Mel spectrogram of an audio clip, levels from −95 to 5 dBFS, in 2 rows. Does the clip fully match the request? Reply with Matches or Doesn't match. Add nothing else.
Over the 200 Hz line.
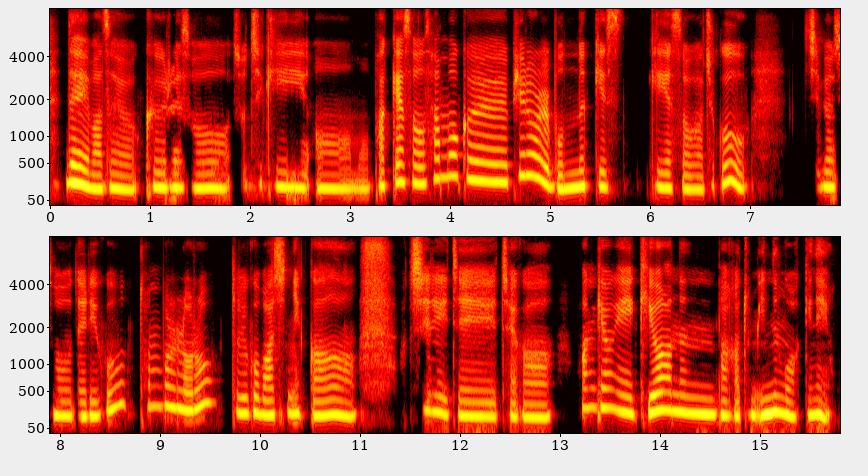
Doesn't match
